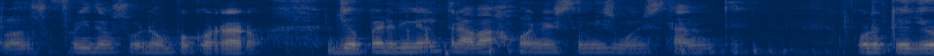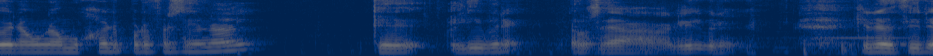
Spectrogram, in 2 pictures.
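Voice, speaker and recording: A woman's voice: lowish voice, gravelly, mellow. A middle-aged woman with an accent from Spain, speaking off the cuff on a panel in an emphatic, ironic manner.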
